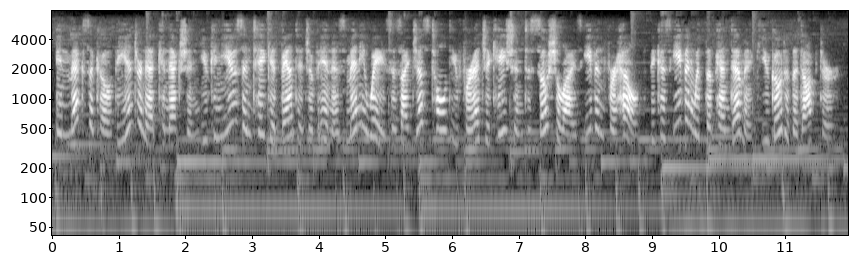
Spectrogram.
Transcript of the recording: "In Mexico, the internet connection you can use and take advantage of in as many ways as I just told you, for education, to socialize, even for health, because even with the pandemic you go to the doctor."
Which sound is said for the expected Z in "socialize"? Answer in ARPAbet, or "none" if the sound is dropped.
Z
